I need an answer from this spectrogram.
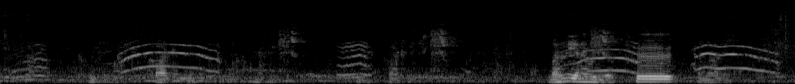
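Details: Freshly born German Shepherd puppies cry out in drawn, arching whines, each rising then sliding down, a few seconds apart, with a louder burst of squealing near the end and soft rustling underneath.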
